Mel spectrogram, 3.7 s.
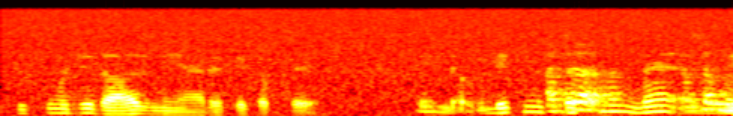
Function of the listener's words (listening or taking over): taking over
